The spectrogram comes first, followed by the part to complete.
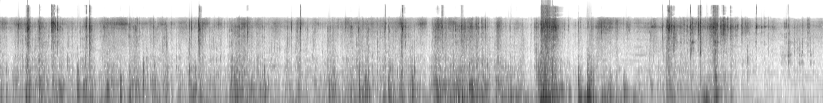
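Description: Handling noise from a handheld camera rubbing and knocking against things close to its microphone: irregular rustling and scraping with many small clicks, and one loud knock about seven seconds in.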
